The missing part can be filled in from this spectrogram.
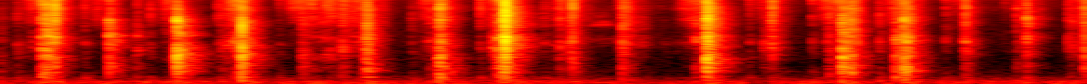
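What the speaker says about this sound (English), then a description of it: "These cards are so hard to shuffle." Tarot cards shuffled by hand in a quiet room, giving a run of about a dozen crisp riffling bursts at an uneven rhythm, close and clear, with no talking.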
